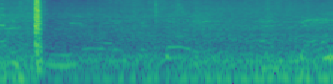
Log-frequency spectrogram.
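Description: Two sharp clicks about a quarter of a second apart, then a quiet, steady hiss.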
